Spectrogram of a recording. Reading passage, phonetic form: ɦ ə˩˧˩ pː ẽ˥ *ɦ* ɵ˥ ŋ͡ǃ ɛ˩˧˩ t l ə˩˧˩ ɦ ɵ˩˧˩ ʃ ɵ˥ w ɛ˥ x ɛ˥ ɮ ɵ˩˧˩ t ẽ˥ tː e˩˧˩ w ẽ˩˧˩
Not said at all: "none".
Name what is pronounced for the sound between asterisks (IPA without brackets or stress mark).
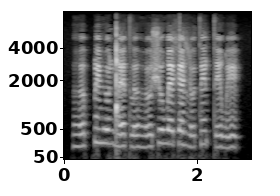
ɦ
